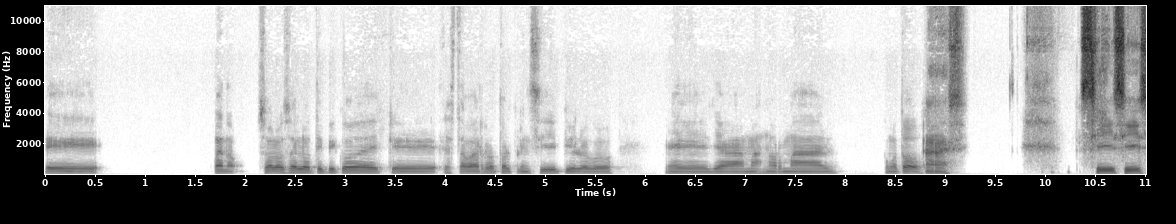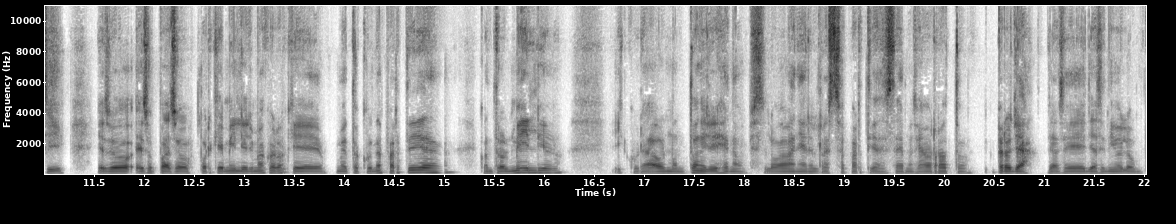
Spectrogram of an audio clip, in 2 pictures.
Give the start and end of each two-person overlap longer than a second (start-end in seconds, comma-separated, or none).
none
